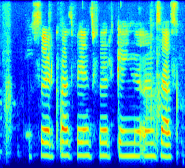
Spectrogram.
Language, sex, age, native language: Icelandic, male, 12, Icelandic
